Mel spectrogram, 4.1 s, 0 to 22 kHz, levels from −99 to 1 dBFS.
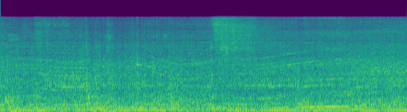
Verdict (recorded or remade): recorded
